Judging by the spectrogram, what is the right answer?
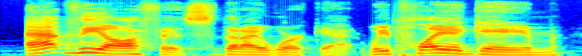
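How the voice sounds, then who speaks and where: With an American accent, this is a plain, everyday voice carried by lively intonation. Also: man. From Texas Hill Country. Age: 20s. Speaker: podcast guest, fellow podcaster. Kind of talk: casual chat. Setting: video call.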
